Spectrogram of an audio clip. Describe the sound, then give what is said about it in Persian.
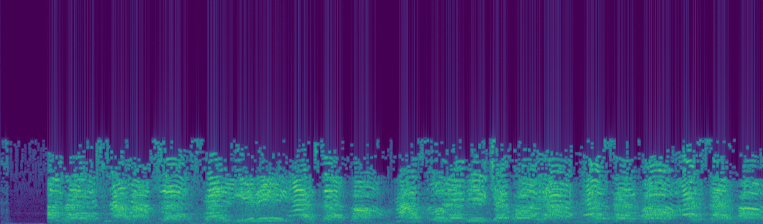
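A large crowd of journalists protesting on Wednesday in front of the Department of Environment building, demanding punishment of those responsible for the deaths of two journalists in the Urmia bus accident, chants loudly in steady, rhythmic bursts of many voices together, starting abruptly after a brief moment of quiet and continuing without pause to the end. “گروهی از روزنامه‌نگاران روز چهارشنبه در مقابل ساختمان سازمان حفاظت محیط زیست تجمع کردند.”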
